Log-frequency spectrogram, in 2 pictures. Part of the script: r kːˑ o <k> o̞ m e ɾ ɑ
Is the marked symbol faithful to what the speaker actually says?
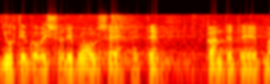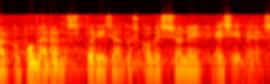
no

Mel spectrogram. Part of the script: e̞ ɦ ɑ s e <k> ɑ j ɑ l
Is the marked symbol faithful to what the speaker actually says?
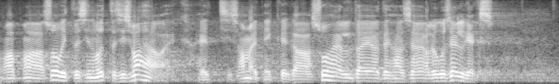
no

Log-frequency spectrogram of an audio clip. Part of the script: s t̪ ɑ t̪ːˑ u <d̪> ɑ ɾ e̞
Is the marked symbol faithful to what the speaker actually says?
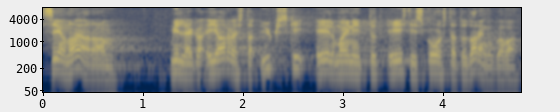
yes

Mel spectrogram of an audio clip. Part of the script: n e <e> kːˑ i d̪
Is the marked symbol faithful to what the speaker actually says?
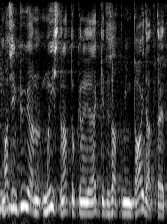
no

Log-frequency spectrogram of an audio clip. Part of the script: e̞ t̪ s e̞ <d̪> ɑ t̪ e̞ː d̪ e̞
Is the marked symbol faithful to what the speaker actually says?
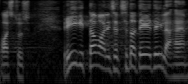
yes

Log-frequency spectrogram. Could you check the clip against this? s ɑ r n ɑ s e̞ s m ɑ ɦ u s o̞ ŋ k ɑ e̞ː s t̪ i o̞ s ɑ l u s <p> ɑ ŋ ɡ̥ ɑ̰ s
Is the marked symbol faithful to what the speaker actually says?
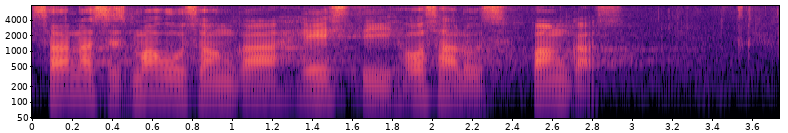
yes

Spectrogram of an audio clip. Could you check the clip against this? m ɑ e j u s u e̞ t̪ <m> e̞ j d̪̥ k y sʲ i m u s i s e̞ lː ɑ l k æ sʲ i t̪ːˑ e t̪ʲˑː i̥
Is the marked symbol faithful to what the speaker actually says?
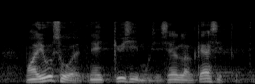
no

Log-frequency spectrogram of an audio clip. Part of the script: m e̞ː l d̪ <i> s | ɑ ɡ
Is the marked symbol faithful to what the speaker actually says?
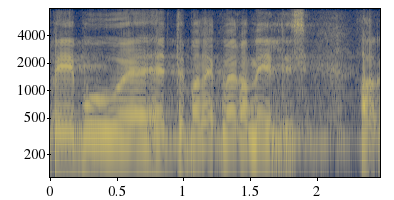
yes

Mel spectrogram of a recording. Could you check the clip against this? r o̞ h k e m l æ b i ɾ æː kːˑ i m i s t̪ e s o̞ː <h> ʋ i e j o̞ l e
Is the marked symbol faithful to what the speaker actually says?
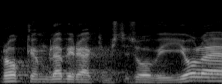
no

